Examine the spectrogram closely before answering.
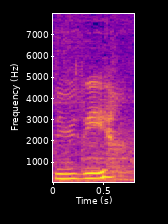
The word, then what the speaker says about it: Uzi: Okay, it's pronounced Uzi.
